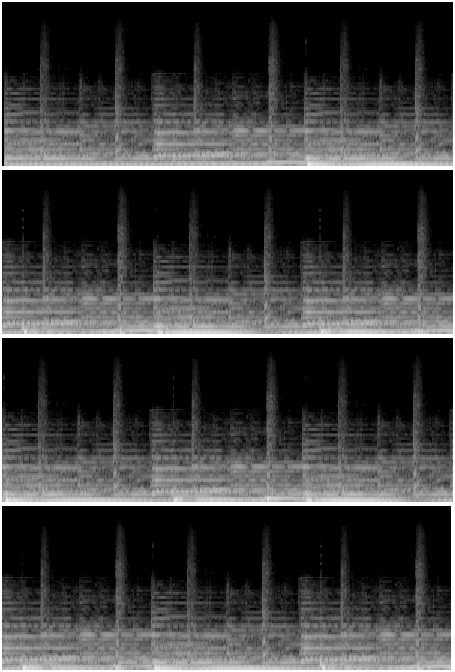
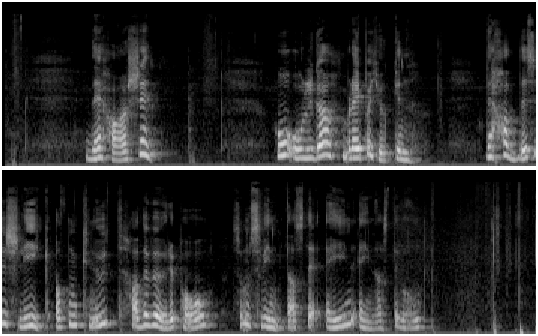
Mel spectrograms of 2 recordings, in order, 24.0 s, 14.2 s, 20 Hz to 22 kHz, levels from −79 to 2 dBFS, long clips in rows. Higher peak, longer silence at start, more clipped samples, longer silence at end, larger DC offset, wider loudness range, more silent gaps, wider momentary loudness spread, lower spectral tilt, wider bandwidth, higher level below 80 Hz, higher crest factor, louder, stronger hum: about the same, 0 dBFS vs -2 dBFS; second, 0 s vs 0.15 s; neither; about the same, 0 s vs 0 s; neither; second, 2 LU vs 5 LU; neither; second, 8 LU vs 15 LU; first, -9.5 dB/octave vs -5.5 dB/octave; second, 5.4 kHz vs 16 kHz; first, -20 dBFS vs -48 dBFS; about the same, 16 dB vs 20 dB; about the same, -19 LUFS vs -21 LUFS; neither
